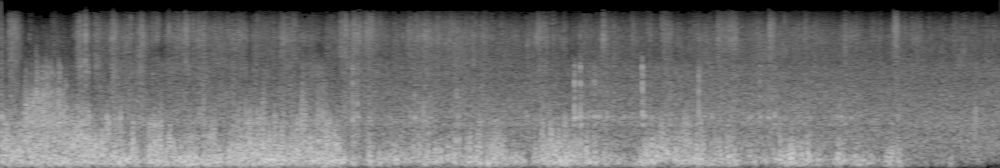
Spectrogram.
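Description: Strong wind buffeting the microphone as a heavy low rumble, then coming in uneven gusts and easing near the end.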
